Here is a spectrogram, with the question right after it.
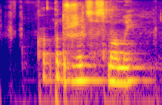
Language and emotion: Russian, neutral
